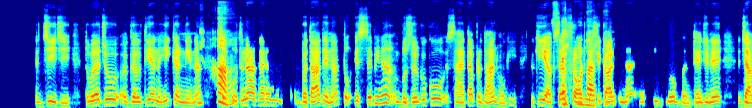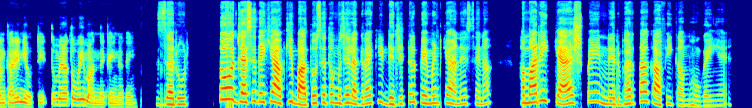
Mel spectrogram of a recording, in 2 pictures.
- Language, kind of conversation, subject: Hindi, podcast, आप ऑनलाइन बैंकिंग और यूपीआई के फायदे-नुकसान को कैसे देखते हैं?
- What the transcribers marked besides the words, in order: in English: "फ्रॉड"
